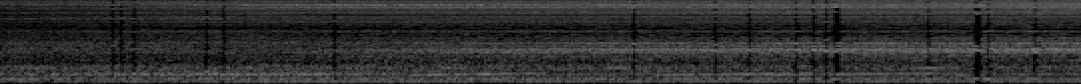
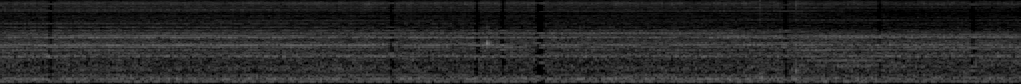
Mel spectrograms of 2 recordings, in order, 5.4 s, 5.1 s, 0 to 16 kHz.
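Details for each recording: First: Vintage 3425 hard drive labelled failed 6 of 94: thin whirring spin-up with wavering squeals and faint ticking, never settling into seeking; sounds awful, didn't seek at all and gave an error code. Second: Vintage Microscience HH-725B compact OEM stepper-motor hard drive seeking: faint quick ticking over a soft whir as heads step back and forth; seeking normally, healthy.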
